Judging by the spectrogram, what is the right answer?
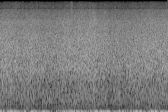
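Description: Water rushing over a massive weir on the River Neath, a loud, steady broadband roar that stays constant throughout, with no speech.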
